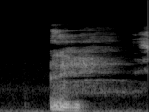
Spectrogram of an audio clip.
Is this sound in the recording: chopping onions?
no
